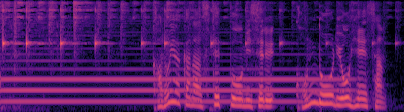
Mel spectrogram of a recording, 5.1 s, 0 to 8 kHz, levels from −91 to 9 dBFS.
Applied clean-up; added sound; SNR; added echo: none; Wind instrument, woodwind instrument; 7 dB; none.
